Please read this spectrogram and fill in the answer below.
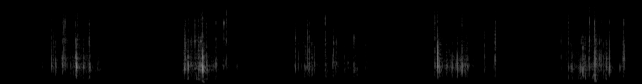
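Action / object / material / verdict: tap / plastic toy-brick puzzle cube / plastic / none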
